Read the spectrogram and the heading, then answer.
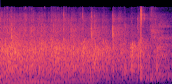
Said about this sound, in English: Clap your hands if you're ready to receive God's word.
